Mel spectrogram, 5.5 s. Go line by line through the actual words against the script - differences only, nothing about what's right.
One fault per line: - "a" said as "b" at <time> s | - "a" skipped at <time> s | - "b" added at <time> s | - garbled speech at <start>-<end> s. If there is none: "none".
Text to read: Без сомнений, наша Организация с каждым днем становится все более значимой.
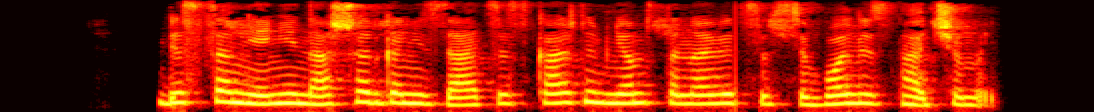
none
